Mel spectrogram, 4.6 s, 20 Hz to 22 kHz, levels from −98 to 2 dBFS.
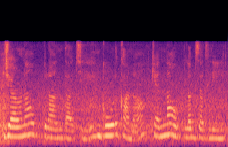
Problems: constant background noise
